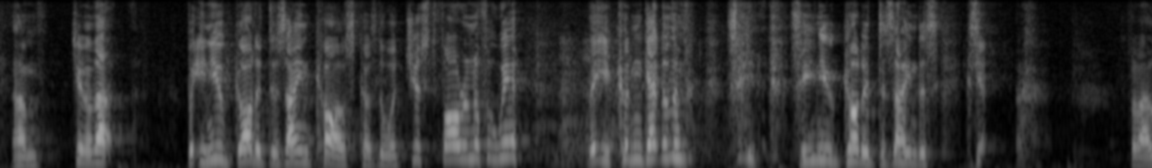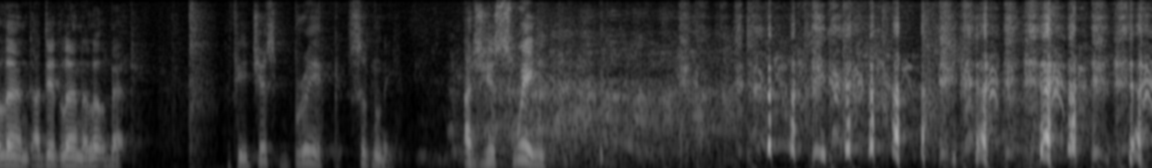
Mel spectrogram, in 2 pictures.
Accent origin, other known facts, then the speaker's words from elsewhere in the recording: Newcastle upon Tyne, North East England, United Kingdom; I'm from Walker. We start very early in Walker.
